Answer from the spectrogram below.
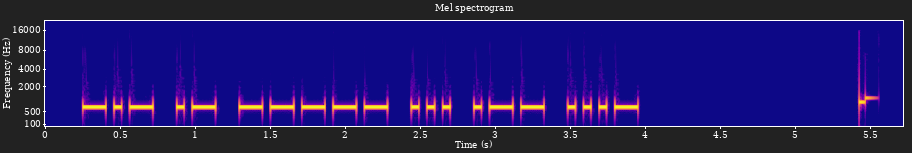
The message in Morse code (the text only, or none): KA0SWV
